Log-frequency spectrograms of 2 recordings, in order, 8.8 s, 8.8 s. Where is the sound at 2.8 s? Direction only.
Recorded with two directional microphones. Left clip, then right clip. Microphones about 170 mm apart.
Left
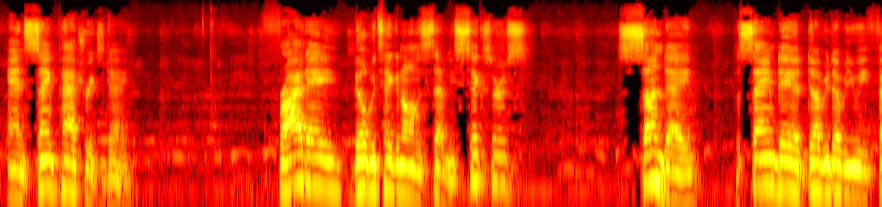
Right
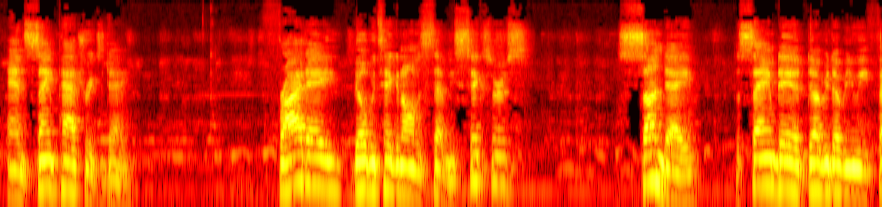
20° left (ahead or behind).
